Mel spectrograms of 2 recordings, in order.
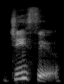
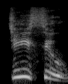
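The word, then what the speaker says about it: Jisoo: Ji Su. Ji Su.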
